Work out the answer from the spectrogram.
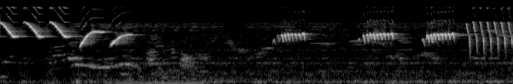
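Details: Canary; song; provoking other canaries to start singing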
